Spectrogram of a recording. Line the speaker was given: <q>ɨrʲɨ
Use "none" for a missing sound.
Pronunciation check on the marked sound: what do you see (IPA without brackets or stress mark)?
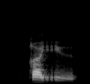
q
